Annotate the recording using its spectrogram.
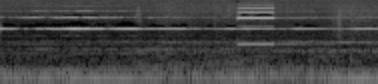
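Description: Eerie suspense film score: a low drone under a sustained high tone, with a short, brighter note about one and a half seconds in.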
